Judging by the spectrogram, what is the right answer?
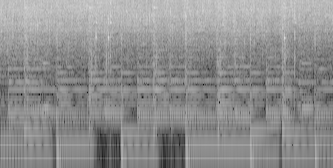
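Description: Ginger and garlic frying in a hot pan for tomato garlic chutney, a steady close sizzle with periodic soft thumps and clinks of stirring, no voices.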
